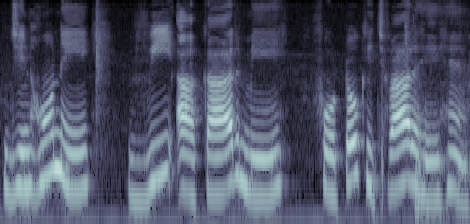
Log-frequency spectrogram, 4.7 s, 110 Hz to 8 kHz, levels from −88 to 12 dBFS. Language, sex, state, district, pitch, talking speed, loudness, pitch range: Hindi, female, Himachal Pradesh, Shimla, 215 Hz, 100 wpm, -16 LUFS, 195-235 Hz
